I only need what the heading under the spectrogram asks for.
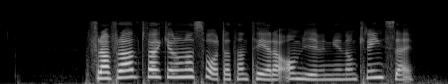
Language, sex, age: Swedish, female, 24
